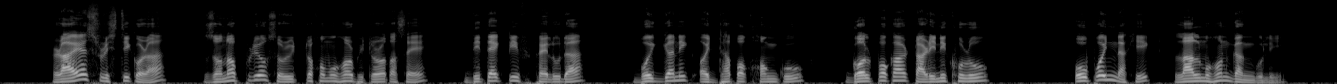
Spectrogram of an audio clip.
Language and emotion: Assamese, neutral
